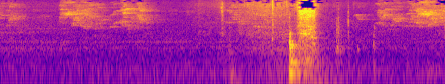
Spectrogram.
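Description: Birds chirping in the background, with a short, louder noise about three seconds in.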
